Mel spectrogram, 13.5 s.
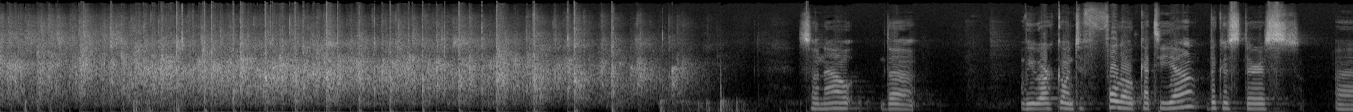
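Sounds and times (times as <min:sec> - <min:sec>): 
audience applause: 0:00.0 - 0:07.4
speech: 0:08.1 - 0:09.3, 0:10.2 - 0:13.5.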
